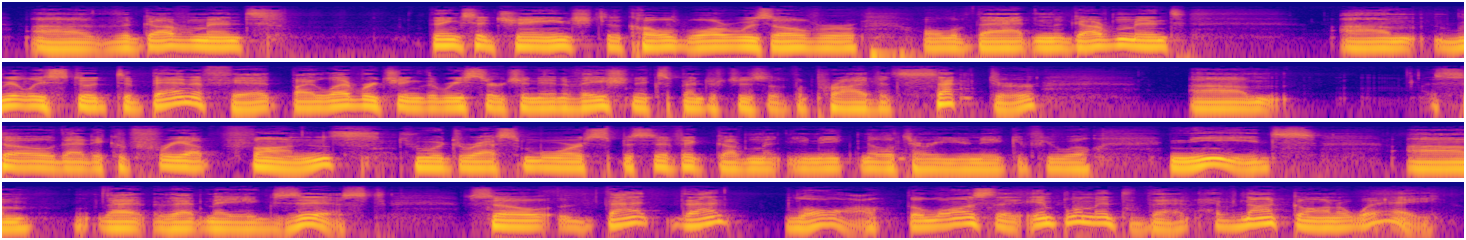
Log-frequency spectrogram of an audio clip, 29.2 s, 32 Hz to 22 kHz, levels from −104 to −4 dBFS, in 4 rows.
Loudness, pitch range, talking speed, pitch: -22 LUFS, 105-130 Hz, 145 wpm, 115 Hz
